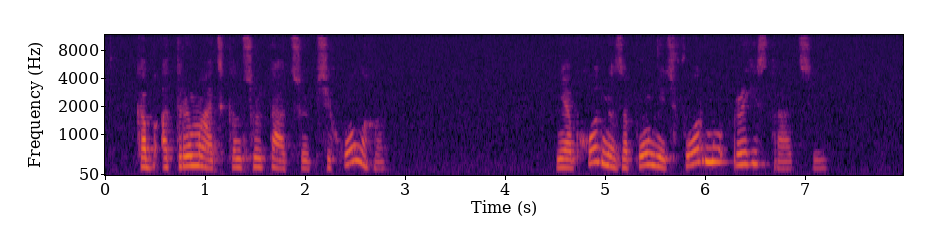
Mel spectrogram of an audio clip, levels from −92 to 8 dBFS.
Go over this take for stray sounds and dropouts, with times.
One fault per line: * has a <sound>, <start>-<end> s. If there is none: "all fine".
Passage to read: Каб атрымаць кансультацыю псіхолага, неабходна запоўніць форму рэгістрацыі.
all fine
